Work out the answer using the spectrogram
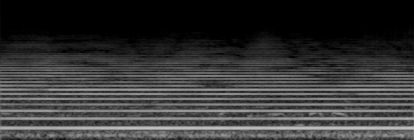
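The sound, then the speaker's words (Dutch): A ship's air horn sounds one long, steady, low blast rich in harmonics. It stays loud and sustained for the full four seconds, with no break or pitch change. “een luchthoorn van de schulp gehad. Dat klonk zo, zeg maar.”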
